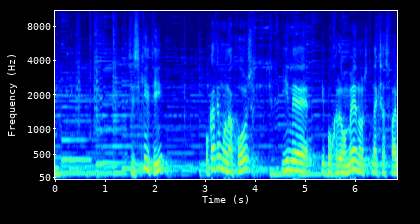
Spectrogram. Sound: upbeat string music; speaks in foreign language

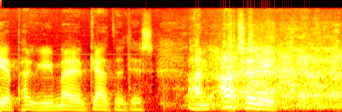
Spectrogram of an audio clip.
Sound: audience laughing

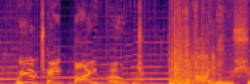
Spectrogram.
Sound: clattering

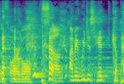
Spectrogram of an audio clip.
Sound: laughter

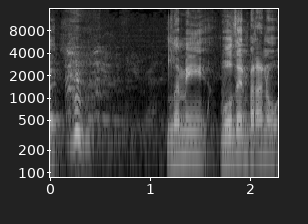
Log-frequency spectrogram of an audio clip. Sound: audience laughing

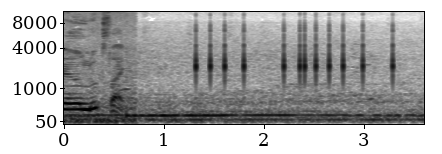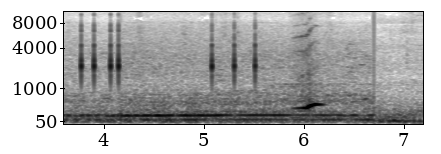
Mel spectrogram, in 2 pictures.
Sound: typing sound

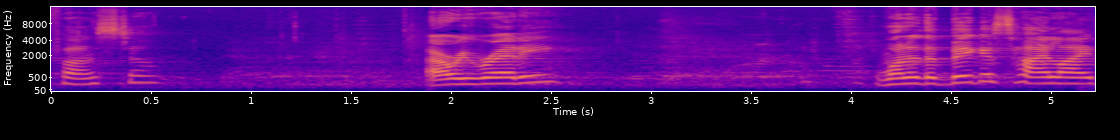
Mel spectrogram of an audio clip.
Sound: scattered affirmative response

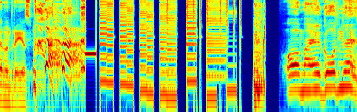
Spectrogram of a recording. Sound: laughs; cool Intro sound effects

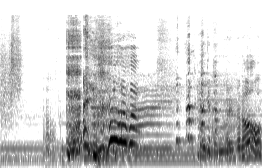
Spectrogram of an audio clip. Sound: laughing

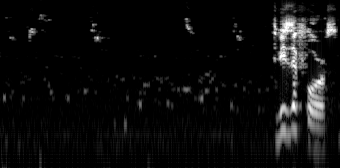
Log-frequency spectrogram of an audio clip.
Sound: birds chirping

